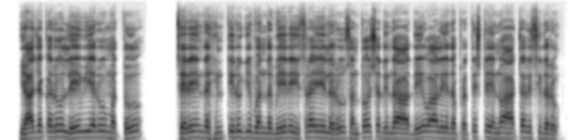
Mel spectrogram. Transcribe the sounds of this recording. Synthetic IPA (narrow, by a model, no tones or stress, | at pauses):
jaːd͡ʒɐkɐɾuleːʋijɐɾumɐt̪ːu | sɛɾejind̪ɐɦint̪iɾuɡibɐnd̪ɐbeːɾeisɾaːjeːlɐɾus̬ɐnt̪ɔːʃɐd̪ind̪ɐaːd̪ɛːʋaːlɐjɐd̪ɐpɾɐt̪iʂʈʰɛjɐnːuaːt͡ʃɐɾisid̪ɐɾu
